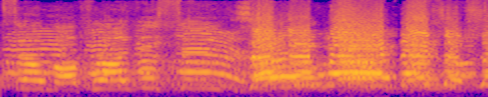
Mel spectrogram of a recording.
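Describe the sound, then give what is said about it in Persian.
A crowd of protesters chants and shouts together in loud, rhythmic bursts, rising and falling in unison with brief pauses between phrases, outside the Congress building, demanding reform of Facebook. “در خارج از عمارت کانگرس تقاضا برای اصلاح فیسبوک جریان داشت.”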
